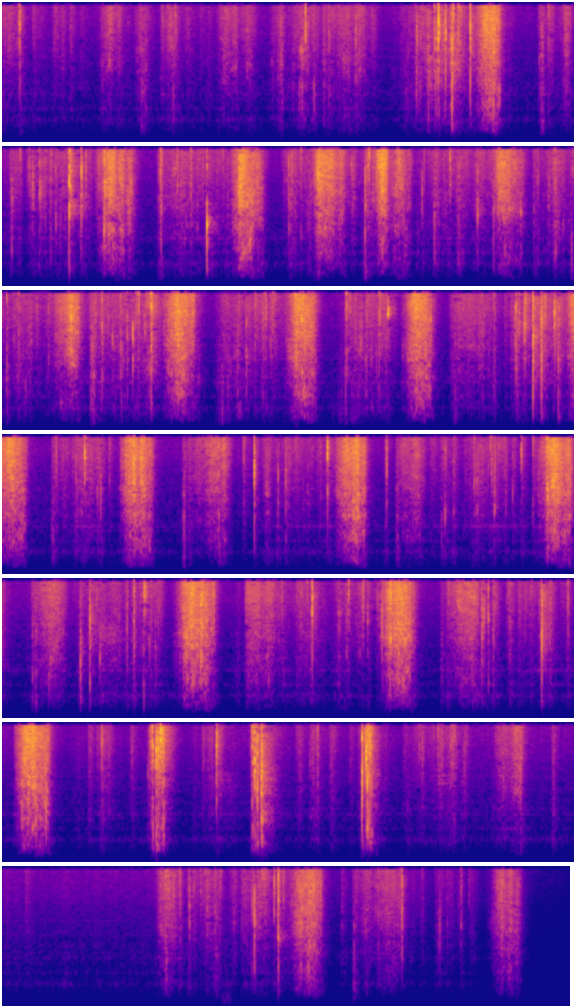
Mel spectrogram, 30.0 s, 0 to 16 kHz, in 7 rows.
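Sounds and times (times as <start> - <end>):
slime crackling and popping: 3.1 - 18.8.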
